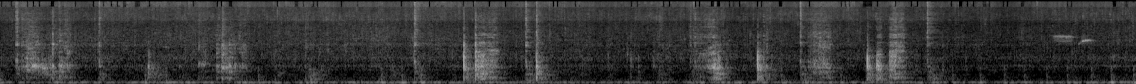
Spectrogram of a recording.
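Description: Chopped onions sizzle in a pan for noodles, a steady frying hiss broken by repeated scraping and stirring strokes of a spatula, close and without talk.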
